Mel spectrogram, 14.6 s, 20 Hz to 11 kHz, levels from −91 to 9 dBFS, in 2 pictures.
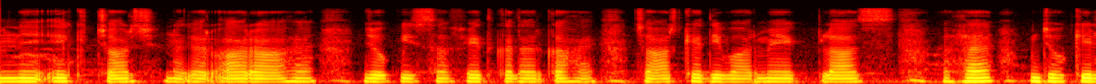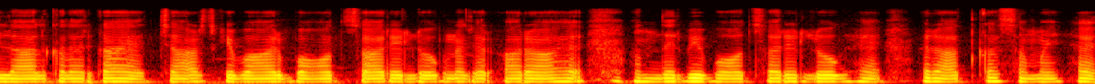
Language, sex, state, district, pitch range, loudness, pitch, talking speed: Hindi, male, Bihar, Saran, 125-130 Hz, -20 LUFS, 125 Hz, 200 wpm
